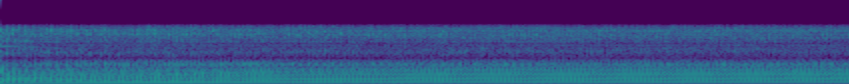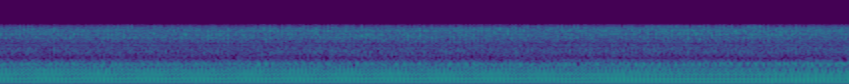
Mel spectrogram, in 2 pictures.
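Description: Portable fire pump engine running at high revs, its pitch rising over the first second and then holding steady as it drives water through the hoses to two spraying nozzles.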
